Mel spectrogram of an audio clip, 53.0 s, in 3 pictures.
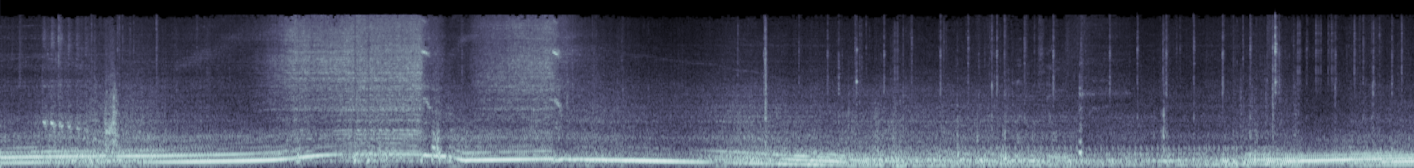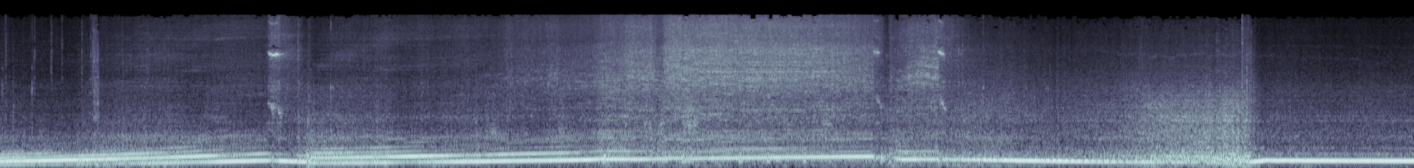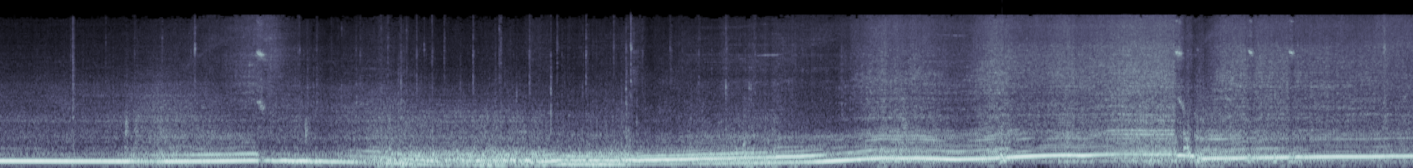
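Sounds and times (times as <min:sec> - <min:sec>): turbo car engine revving: 0:00.0 - 0:53.0.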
